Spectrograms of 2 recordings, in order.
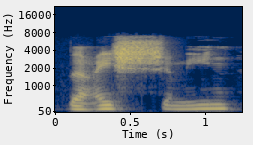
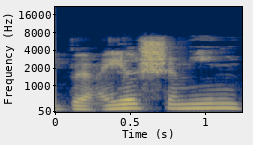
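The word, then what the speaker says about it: בעלשמין: And one thing you can see here is, for example, this name Be'aish Shemin, which should be Be'ail Shemin, but the lamad is assimilated to the sheen.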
